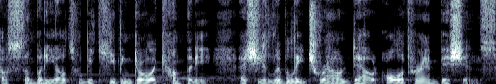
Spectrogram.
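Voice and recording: The text is read aloud in a natural voice. Its intonation is fairly even.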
